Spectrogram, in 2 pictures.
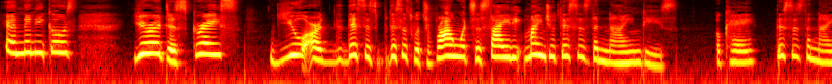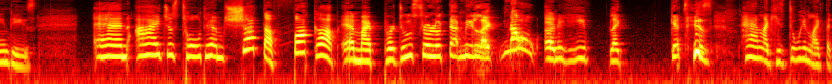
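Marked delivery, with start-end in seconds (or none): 1.6-6.5 higher, louder mock scolding; imitating an outraged man's rebuke; scolding tirade. Host berates the young singer as a disgrace, scolding. Host's insult acted out in quarrel. 13.2-14.6 high, loud, drawn-out retold outburst; angry retort. Young singer silences the host who insulted her, furious. 16.7-17.2 alarmed plea. Retold or imitated. Producer's alarm acted out.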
